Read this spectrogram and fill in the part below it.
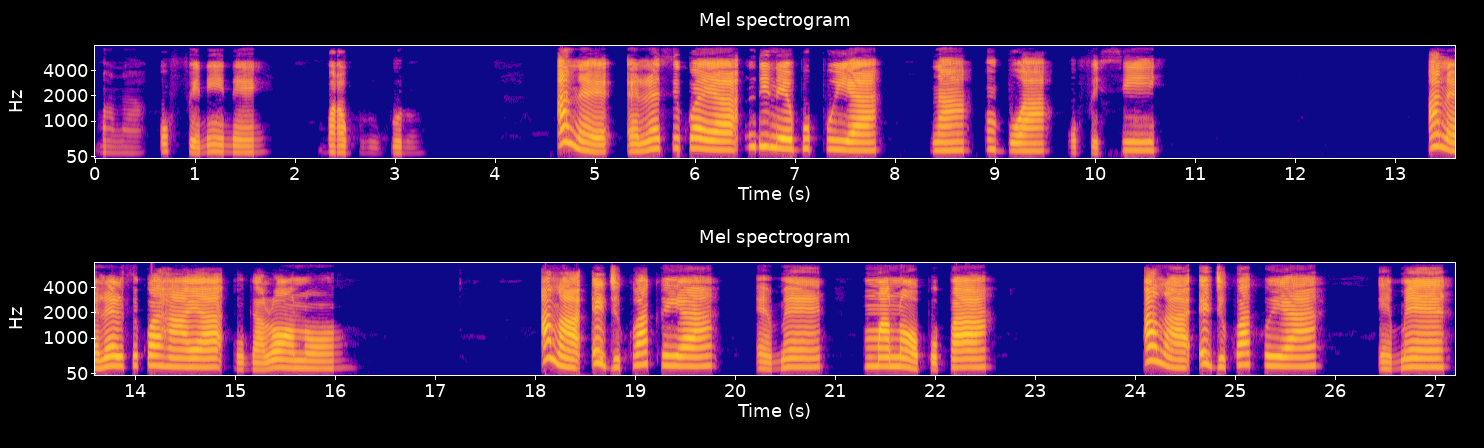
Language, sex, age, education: Igbo, female, 30-45, tertiary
